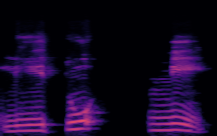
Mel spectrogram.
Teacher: With the Hamza sakina completely, the sound is cut off.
